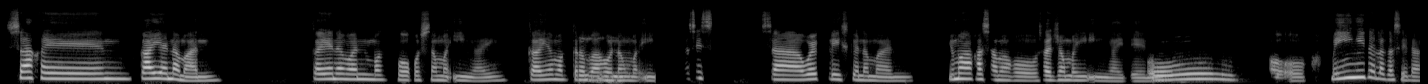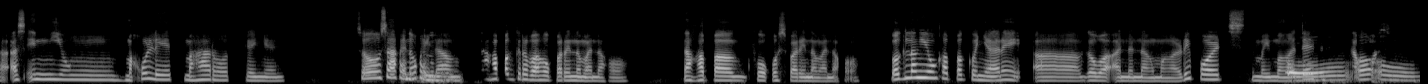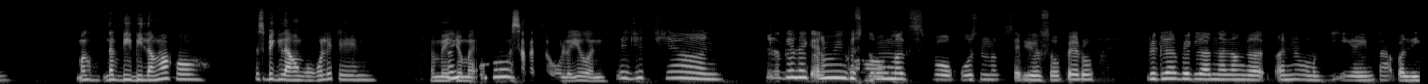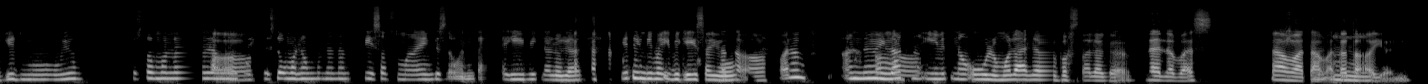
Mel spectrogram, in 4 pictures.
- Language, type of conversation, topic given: Filipino, unstructured, Ano ang nararamdaman mo kapag may taong masyadong maingay sa paligid?
- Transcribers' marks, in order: static; distorted speech; laugh; tapping; other background noise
